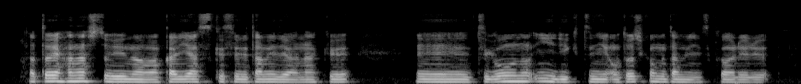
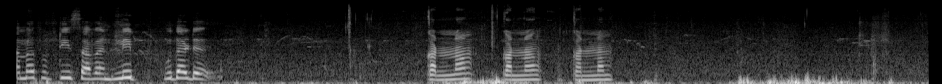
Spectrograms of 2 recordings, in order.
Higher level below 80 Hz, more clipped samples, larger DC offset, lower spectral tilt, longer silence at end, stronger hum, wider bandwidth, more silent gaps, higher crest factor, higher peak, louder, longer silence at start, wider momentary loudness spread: second, -56 dBFS vs -28 dBFS; neither; neither; about the same, -6.5 dB/octave vs -7 dB/octave; first, 0.35 s vs 0.15 s; neither; second, 11.5 kHz vs 16.5 kHz; neither; about the same, 16 dB vs 20 dB; second, -6 dBFS vs -2 dBFS; about the same, -22 LUFS vs -20 LUFS; first, 0.3 s vs 0.15 s; second, 8 LU vs 22 LU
